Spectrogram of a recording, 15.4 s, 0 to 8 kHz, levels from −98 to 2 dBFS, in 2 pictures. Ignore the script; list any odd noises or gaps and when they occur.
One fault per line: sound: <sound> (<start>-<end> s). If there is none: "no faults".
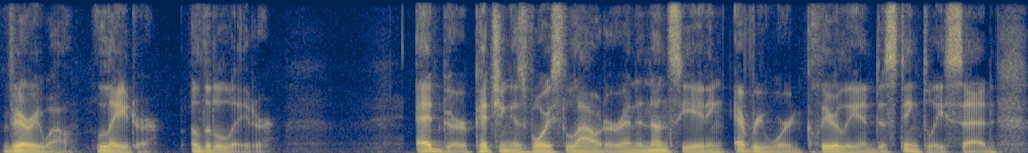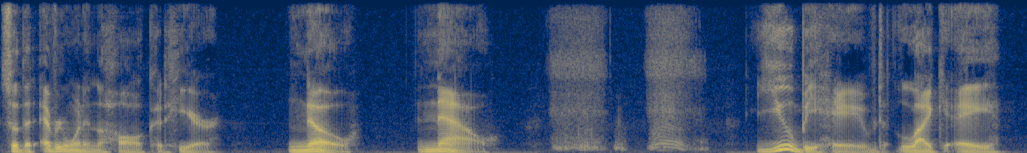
sound: throat clearing (11.8-13.1 s)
